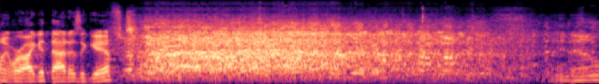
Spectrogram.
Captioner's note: laughing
